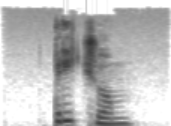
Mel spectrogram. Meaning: moreover, and, at that, with
- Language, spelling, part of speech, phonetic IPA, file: Russian, причём, conjunction, [prʲɪˈt͡ɕɵm], Ru-причём.ogg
